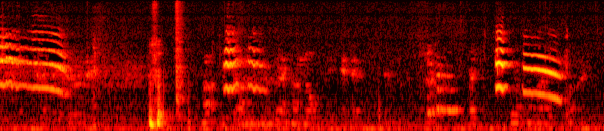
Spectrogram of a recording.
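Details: A Japanese tabby cat playing with a mandarin-orange toy meows indoors. Three clear, drawn-out meows fall in pitch: at the start, near three seconds and near the end. Softer chirps and sharp knocks come between them.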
